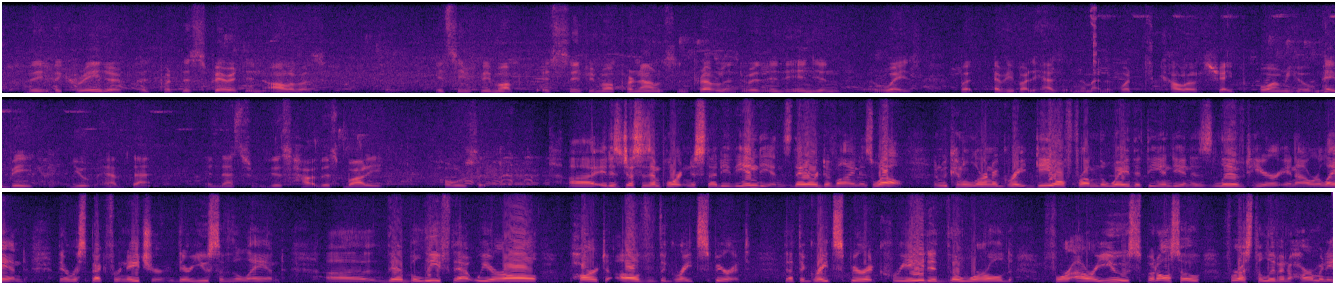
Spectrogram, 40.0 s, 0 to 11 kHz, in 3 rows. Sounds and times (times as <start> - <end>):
Outside, rural or natural: 0.0 - 39.9
Speech: 0.2 - 3.2, 4.4 - 14.8, 15.4 - 17.2, 17.8 - 18.3, 19.0 - 39.9.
